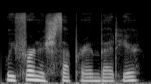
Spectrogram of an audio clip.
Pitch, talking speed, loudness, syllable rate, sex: 175 Hz, 240 wpm, -20 LUFS, 6.6 syllables/s, female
